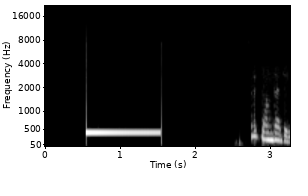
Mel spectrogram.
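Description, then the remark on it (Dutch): A single steady ringback tone sounds for about a second while a phone call is placed to the speaker's mother, then stops; after a brief silence a voice begins speaking over the phone line. “Dus we gaan even mijn moeder proberen te bellen.”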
